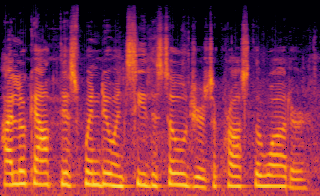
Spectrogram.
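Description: A woman playing a brave, brisk lady traveler in a radio drama, with a commanding manner. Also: a little high, fairly even intonation, slight background noise, close to an everyday voice. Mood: reflective. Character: firm, brave lady traveler nursing a patient.

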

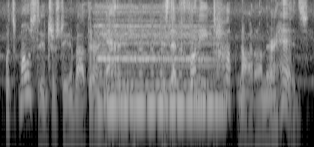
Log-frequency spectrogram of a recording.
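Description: A man's voice: high-pitched, sing-song, a little fast, over loud music. A man playing a wry, composed space expedition leader in a science fiction radio drama, speaking casually. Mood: curious, wry.

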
